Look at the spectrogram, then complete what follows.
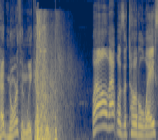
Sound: body thuds

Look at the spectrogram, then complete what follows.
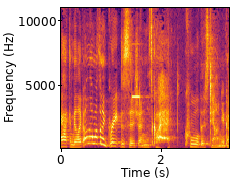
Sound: timer beeps

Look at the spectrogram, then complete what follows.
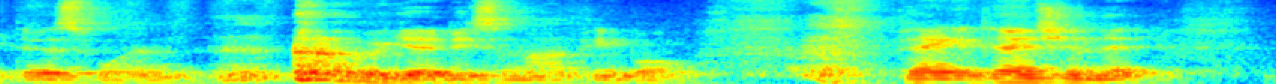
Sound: coughs

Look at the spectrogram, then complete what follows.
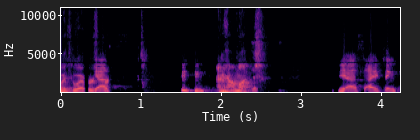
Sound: laughing

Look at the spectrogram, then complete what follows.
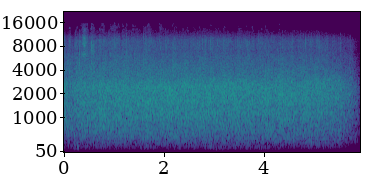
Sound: applause

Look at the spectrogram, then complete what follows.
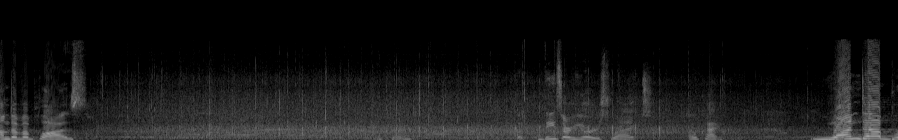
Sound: applause

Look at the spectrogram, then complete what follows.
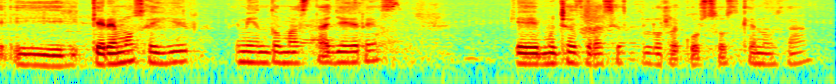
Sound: speaks in a foreign language

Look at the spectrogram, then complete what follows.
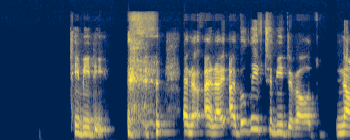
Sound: giggles

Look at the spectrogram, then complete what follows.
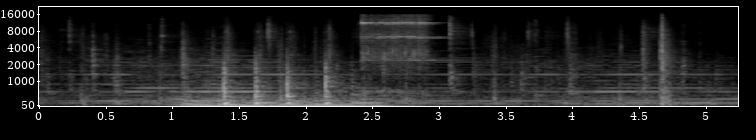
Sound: knocking on door, doorbell rings

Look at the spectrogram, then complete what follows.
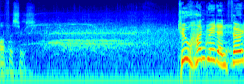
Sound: applause

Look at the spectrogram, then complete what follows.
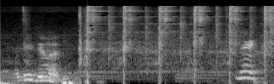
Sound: heartbeat stops

